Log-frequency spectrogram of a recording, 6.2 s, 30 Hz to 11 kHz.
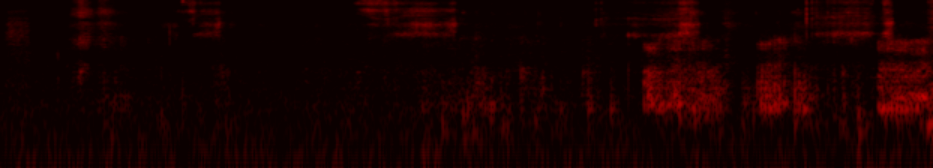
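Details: Two Yorkshire Terrier puppies, 39 days old, at play indoors; soft scuffles first, then louder low growly grumbles and whiny bursts in the second half, close and continuous.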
